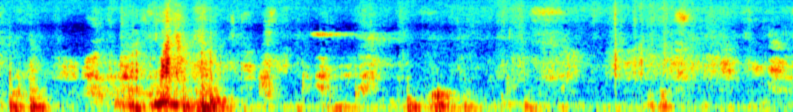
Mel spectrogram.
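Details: English Bulldog puppy, one of two FCI English Bulldogs (Churchill and Mable) kept as house pets in Nairobi, Kenya, panting indoors: quick, breathy bursts with rough, low-pitched huffs, fairly fast but uneven rhythm, faint household noise behind.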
